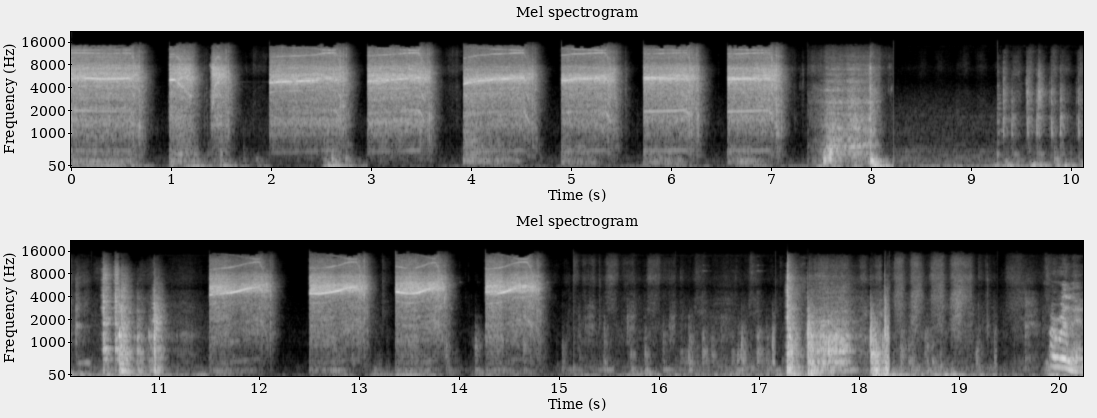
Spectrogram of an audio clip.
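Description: Cordless drill/driver working into a wooden mounting block, run in short bursts of under a second, each spinning up with a rising whine. About ten bursts come in quick succession, then a short pause, then about five more. A louder knock comes near the end.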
